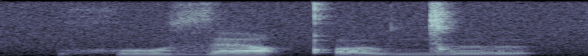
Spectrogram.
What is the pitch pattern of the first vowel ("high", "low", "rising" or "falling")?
high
